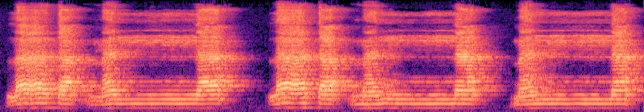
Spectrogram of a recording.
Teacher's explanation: nun yang dhammah yang telah terjadi proses idgham kabir pada kata tersebut hanya diberikan isyarat dhammah, bukan nu, tapi hanya isyarat. Tidak ada bunyi sama sekali. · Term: ishmam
